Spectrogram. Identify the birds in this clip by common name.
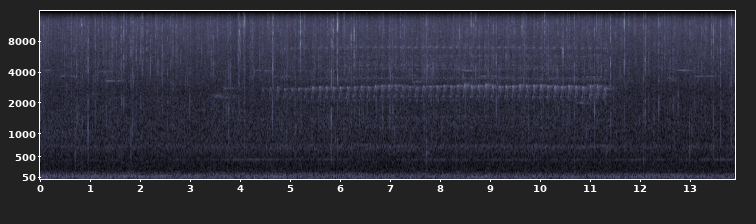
Wood Thrush, Northern Flicker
